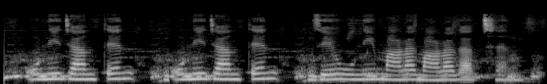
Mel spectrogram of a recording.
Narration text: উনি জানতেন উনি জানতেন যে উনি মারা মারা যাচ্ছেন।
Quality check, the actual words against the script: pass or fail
pass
